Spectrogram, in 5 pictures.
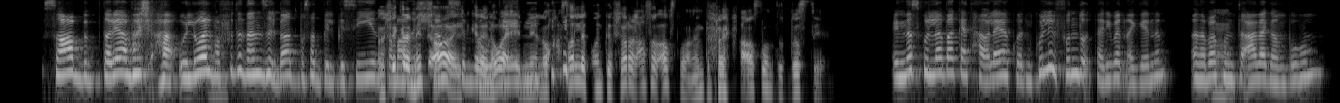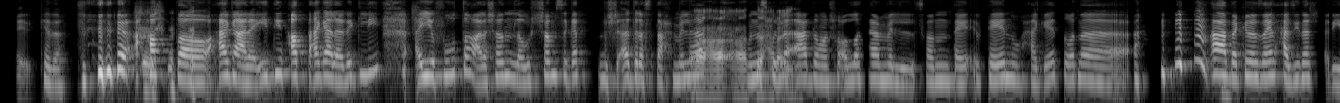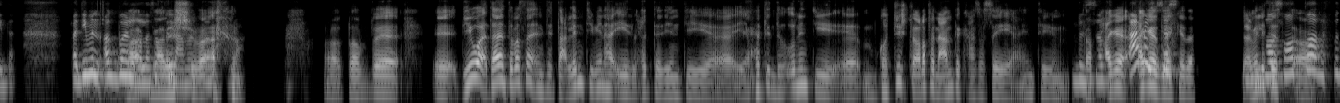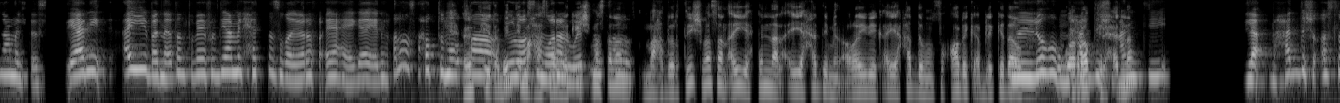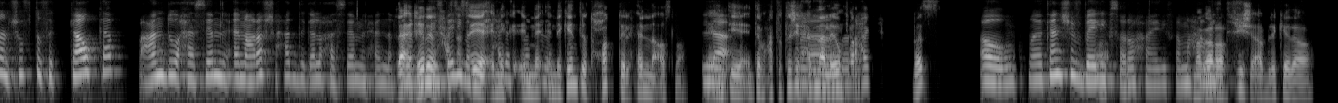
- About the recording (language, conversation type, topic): Arabic, podcast, إيه أكتر غلطة اتعلمت منها وإنت مسافر؟
- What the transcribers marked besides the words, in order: laughing while speaking: "بشعة"; laugh; laughing while speaking: "أنتِ رايحة أصلًا تتبسطي"; laugh; in English: "Sun ت Tan"; laugh; tapping; laugh; in English: "تيست"; in English: "تيست"; in English: "تيست"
